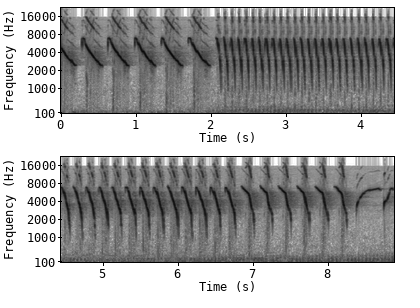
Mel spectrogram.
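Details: Song of a canary used for stimulating singing. Spaced down-slurred whistles give way at two seconds to a very rapid dense trill. The trill gradually slows into separate falling notes, with a faint background hum.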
